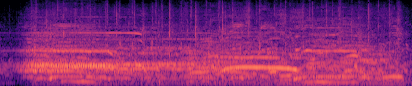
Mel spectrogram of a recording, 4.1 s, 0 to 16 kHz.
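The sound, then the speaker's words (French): A large crowd at Buckingham Palace in London cheers continuously in the open air as King Charles III returns, with overlapping shouts and voices, scattered applause and a high whistle or two rising above the steady roar. “Peu avant 14 h il fait son retour au palais de Buckingham sous les ovations.”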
